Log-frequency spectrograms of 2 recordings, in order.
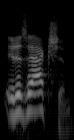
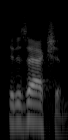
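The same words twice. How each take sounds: First: Action said high and firm; first strong statement of action; emphatic. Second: Said in the usual way. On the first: Acted. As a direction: lift the pitch on action, insist on it. Preacher stresses the key word.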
